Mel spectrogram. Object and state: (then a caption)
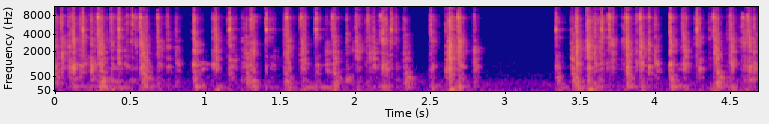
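Mechanical keyboard with PBT plastic keycaps. Fingertips type fast on a black mechanical keyboard with clicky switches and PBT plastic keycaps. A dense run of sharp, bright clicks and clacks breaks off in a brief pause near the three-second mark, then resumes at the same rapid pace.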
